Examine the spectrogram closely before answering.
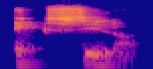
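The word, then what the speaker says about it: ξύλον: is the other word the other word is pronounced excelon so we still use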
